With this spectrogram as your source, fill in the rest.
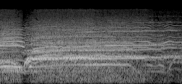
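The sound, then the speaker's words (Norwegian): A large crowd cheers and shouts in a loud, continuous roar of overlapping voices, holding steady for a couple of seconds before easing off slightly at the end. “Du jubler ja, jeg, og gråter.”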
